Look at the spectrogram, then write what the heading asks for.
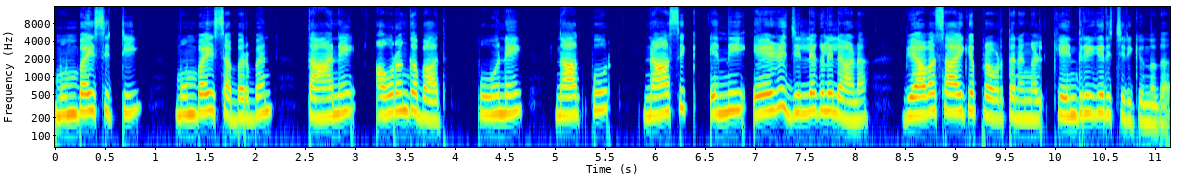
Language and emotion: Malayalam, neutral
